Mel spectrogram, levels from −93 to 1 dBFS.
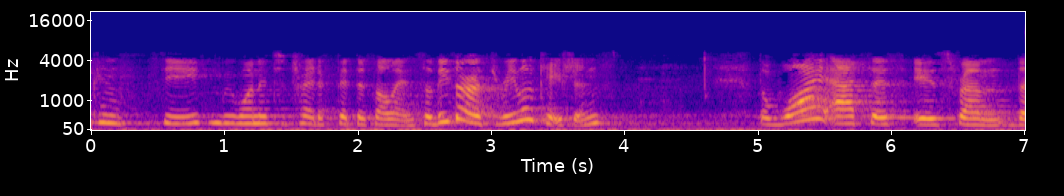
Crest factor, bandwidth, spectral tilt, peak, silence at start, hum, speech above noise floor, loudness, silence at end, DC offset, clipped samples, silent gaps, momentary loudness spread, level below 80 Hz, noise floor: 18 dB; 5.4 kHz; -9 dB/octave; -10 dBFS; 0 s; none; 21 dB; -28 LUFS; 0 s; under 0.1%; under 0.1%; none; 11 LU; -52 dBFS; -48 dBFS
